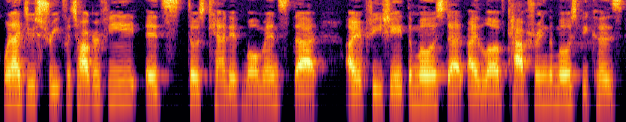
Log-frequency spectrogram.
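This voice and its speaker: American lady photographer in an interview, low voice, thinks out loud, says like a lot. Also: fairly even intonation, measured pace. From Orange County, United States. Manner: informal, thinks aloud, frequent "like". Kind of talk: casual conversational interview.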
